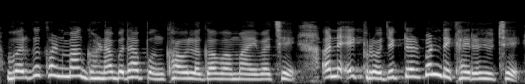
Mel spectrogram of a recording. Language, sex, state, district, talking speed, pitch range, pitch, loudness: Gujarati, female, Gujarat, Valsad, 160 wpm, 265-340 Hz, 290 Hz, -11 LUFS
